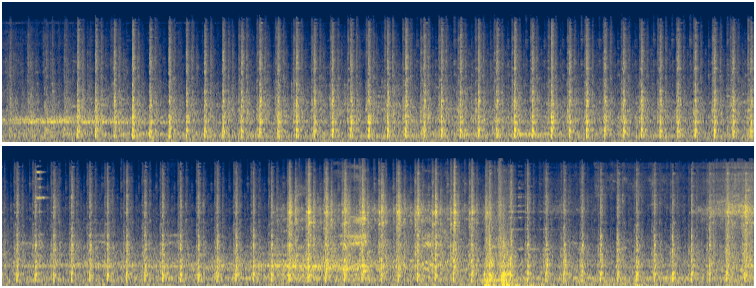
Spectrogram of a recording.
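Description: Mine-ride train's wheels clacking over the rail joints in an even rhythm of about two clicks a second, over a steady hum. A louder stretch comes later, with a single heavier thump.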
